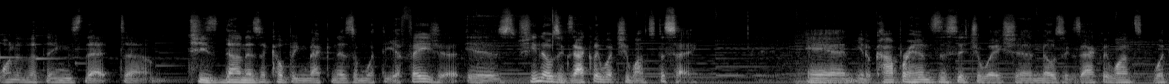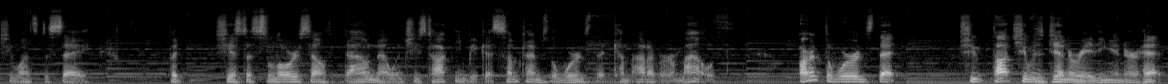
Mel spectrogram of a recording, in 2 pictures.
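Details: Adult man speaking; typical speech.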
